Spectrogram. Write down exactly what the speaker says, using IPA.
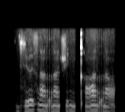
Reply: d͡z ʏ ə̯ z ɑ̃ r ɑ̃ ʃ ɛ ŋ t̪ʰ ɑ̃ r ɑ̃

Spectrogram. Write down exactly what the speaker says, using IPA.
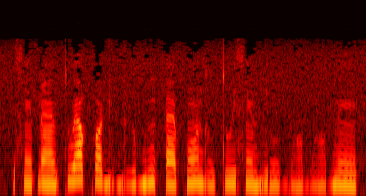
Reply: s ẽ ɓ æ̃ tʷ æ qʷ i ɡ i ɡʱ ɯ b ĩ ʔ æ p õ d o̤ tʷ i s ẽ b i ɾ o̤ bʱ ɑ̤ bʱ ɑ̤ b ẽ

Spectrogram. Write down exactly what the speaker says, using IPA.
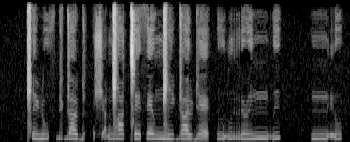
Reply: ǁ ɪ ɳ u θ ɖ ə ɖ ɑ ɖ | ʃ ɑ̰ ŋ͡ǁ ɑ ǀ ɛ θ æ ʊ̯ ŋ͡ǁ i ɖ ɑ l ɖ æ | ð ṵ l r ə˞ ɪ̯ nː ṵ ɪ̯ | nː ɛ̰ ʊ̯

